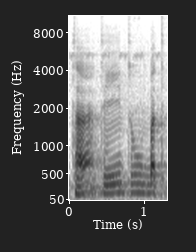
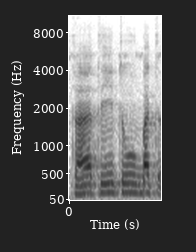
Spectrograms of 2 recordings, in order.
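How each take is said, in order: The two takes are said the same way.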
